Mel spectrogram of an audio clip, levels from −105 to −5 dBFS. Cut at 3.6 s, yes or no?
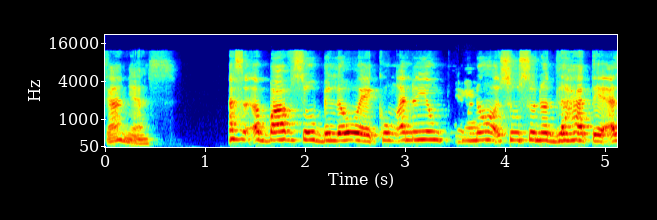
no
